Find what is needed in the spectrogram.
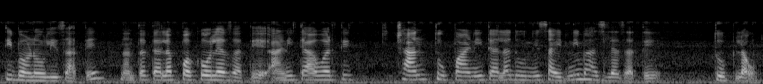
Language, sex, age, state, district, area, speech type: Marathi, female, 30-45, Maharashtra, Yavatmal, rural, spontaneous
